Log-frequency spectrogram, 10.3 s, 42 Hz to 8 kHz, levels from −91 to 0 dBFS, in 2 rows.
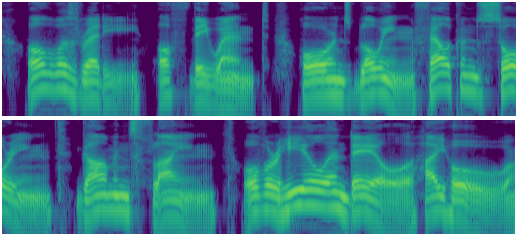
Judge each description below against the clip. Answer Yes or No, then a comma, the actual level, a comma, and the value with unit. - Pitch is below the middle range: Yes, low, 120 Hz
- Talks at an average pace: No, slow, 100 wpm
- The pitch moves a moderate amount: Yes, average, 4.3 semitones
